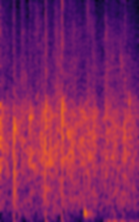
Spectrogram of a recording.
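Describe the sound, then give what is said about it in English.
A short round of applause from an audience at a panel event, many hands clapping in a busy, uneven patter at moderate loudness. “just a quick round of applause for Simonas”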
